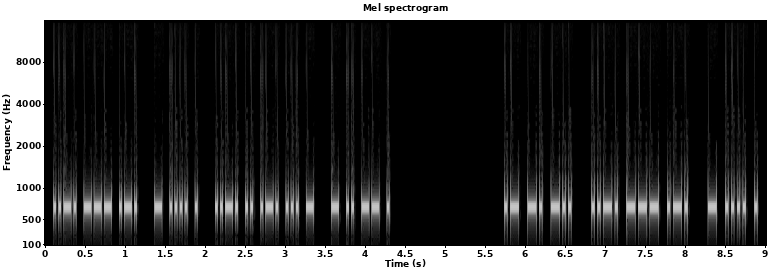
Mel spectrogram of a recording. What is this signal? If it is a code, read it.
Morse code, heard as a keyed tone, about 37 wpm, 700 Hz. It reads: FOR THE FIRST TIME AND FOR THE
